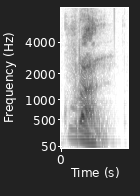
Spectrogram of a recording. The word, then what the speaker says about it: 꾸란: 어렸을 때 그렇게 배웠는데 코란이라고 그러는 이제 이슬람 사람들이 싫어합니다. 제 정확한 발음이 꾸란입니다. 꾸란.이 이 꾸란 37장 123절에서 132절에 어 내용이 이런 얘기가 있어요.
